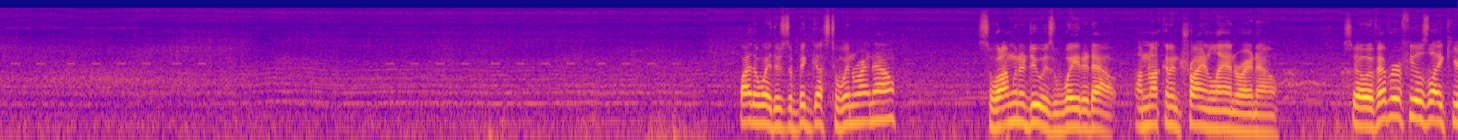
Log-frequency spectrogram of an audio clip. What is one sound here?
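A drone's propellers whir with a steady hum.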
